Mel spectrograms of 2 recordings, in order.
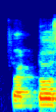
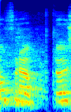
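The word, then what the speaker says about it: fructose: Chemistry sir में इसको फ्रक्टोज ही pronounce करते हैं। हाँ, फ्रुक्टोज भी बोल सकती है तू, फ्रक्टोज भी बोल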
